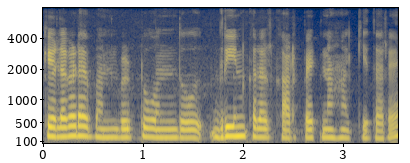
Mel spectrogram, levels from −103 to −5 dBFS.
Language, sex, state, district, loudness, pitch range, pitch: Kannada, female, Karnataka, Bangalore, -17 LUFS, 175-200 Hz, 180 Hz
